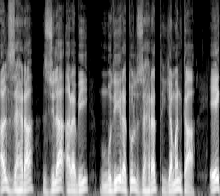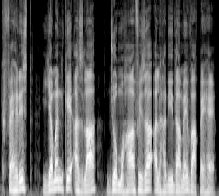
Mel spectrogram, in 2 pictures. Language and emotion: Urdu, neutral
